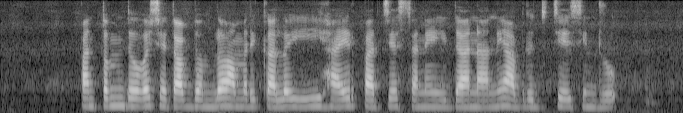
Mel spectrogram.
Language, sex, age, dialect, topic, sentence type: Telugu, female, 25-30, Telangana, banking, statement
